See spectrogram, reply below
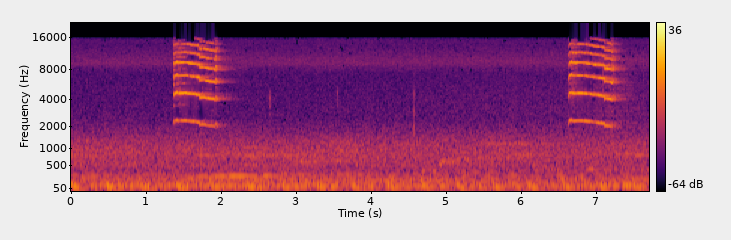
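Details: A pair of thin, creaking long-eared owl calls roughly five seconds apart, each brief and slightly descending, with faint clicks and a low steady hum in the background.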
